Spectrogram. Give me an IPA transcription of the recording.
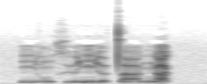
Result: ɲ ɔ˨˩˨ ŋ x ɨ˨˩˦ ə̯ ɲ əː˨˩˦ t̪ aː˨˩ ŋ a˦˥ k̚

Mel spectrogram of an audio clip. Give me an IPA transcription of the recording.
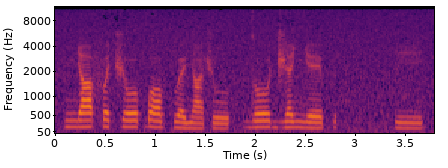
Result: ɲ a˦ f ə˦ t͡ʃ oː˦ ɓ ɔ˧ kʷ ɛ˧ j ã˨ ʃ u˨ | d oː˦ d͡ʒ ɛ˦ ɲ eː˧ p | p iː˨

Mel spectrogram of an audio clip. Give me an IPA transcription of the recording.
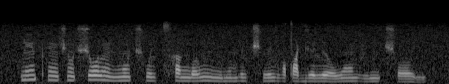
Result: ɾʲ ẽ pʰ ẽ ʃ õ ʃ o l ẽ ŋ õ t͡ʃʰ u lʲ t͡sʰ ɐ ŋ o l ŋ ẽ ŋ b õ b ɵ lʲ t͡ʃʰ ɨ lʲ v u tˤ o ɡʲ ɵ lʲ o w õ v i ŋ t͡ʃʰ o j

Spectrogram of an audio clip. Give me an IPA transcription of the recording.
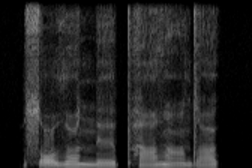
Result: sˤ o̰˩ ðˤ o˥˨ n ɘː˩˧ pʰ a˩˧ ðˤ ɛ̃ː˩ dˤ u˩˧

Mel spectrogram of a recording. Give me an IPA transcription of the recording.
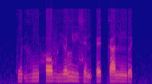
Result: k w ɨ̰˧˨ ɣ u˧ h ɔ˧ v i˨˦ ə̯ l i˧ z ə˧˩ n ʔ ɛ˧ k a˧ n ŋ ə˨˩ t̚

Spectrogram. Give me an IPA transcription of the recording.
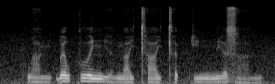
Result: h w a̤˨˩ ŋ ɓ ə˧ w k u˧ ə̯ ɲ ɨ̤˨˩ ə̯ n a˨˦ j t̪ʰ a˧ j t̪ʰ ə˦˥ t̚ k i˧ ŋ n i˨˦ ə̯ z a̤˨˩ n

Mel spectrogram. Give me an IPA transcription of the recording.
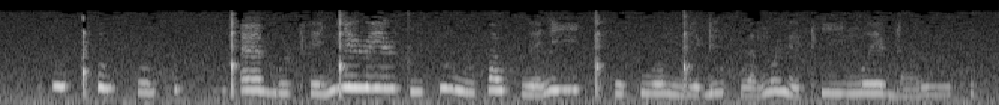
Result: p u˥ ǃʰ o˥ xʷ k o̤˧ xʷ | ǃʼ æ˧ b u˩ ʈʰ e˩ ŋ͡ǃ e˥ ɭ eː˥ ɭ t i̤˧ kʷ i˥ w ṳ˧ p ɒ˥ xʷ e˩ l iː˥ ǃʰ e̤˧ k w o˧ ŋ͡ǃ i˩ ɖ i˧ xʷ æ˩ ŋʷ i̤˥ ɳ i˩ ʈʰ iː˥ ŋʷ eː˥ ɖ æ̤˩ v i̤˧ xʷ

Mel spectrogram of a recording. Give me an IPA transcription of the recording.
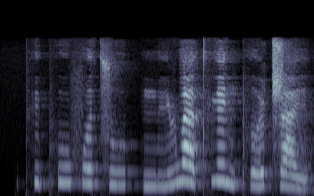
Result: pʰ y˥˩ pʰ u˥ f ɤ˥ t͡s u˥ | m y˧˥ ɻ w ä˥˧ t̪ʰ ɥ ɛ˥˩ n pʰ ɤ˧˥ ʈ͡ʂ a˥˩ ɪ̯

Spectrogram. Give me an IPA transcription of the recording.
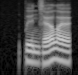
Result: p e n z æ lˠ æ

